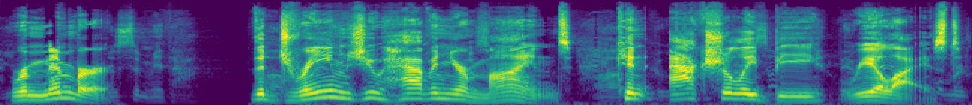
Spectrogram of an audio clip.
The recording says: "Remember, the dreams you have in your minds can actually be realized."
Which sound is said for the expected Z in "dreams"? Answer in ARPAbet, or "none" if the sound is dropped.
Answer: Z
